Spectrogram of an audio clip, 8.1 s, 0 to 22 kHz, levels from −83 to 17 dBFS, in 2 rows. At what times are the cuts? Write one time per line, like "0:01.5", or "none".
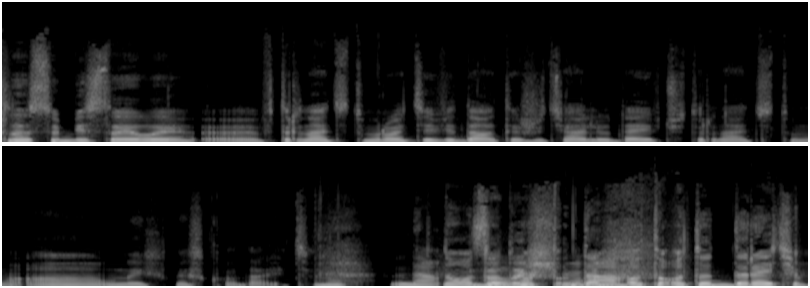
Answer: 0:06.3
